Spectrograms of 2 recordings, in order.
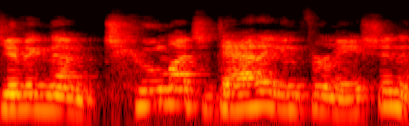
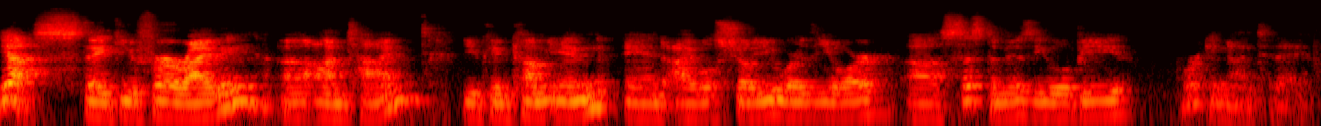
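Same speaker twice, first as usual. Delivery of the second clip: reserved, careful, exact and measured delivery; 6 semitones lower, 7 dB quieter than usual. Teaching personality types, acting out a C type greeting someone: imitating a reserved, precise C type. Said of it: "A C will be reserved".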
